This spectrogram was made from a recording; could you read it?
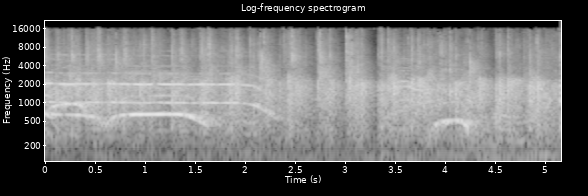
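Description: A crowd of about 1,000 in Dallas County applauds steadily and loudly to welcome a performer, dense clapping filling the whole stretch, with a few gliding whoops or whistles rising and falling over it.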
